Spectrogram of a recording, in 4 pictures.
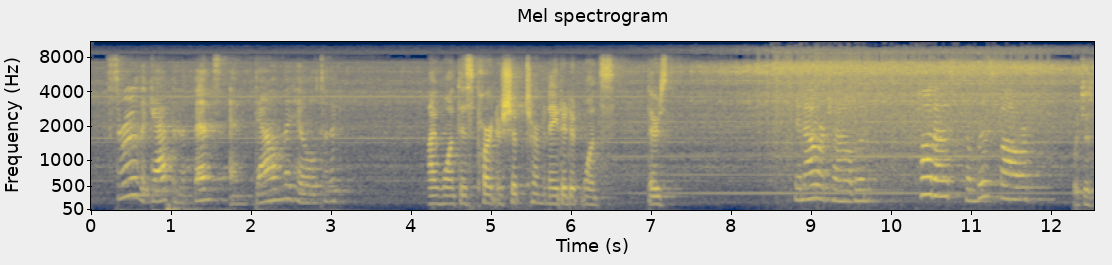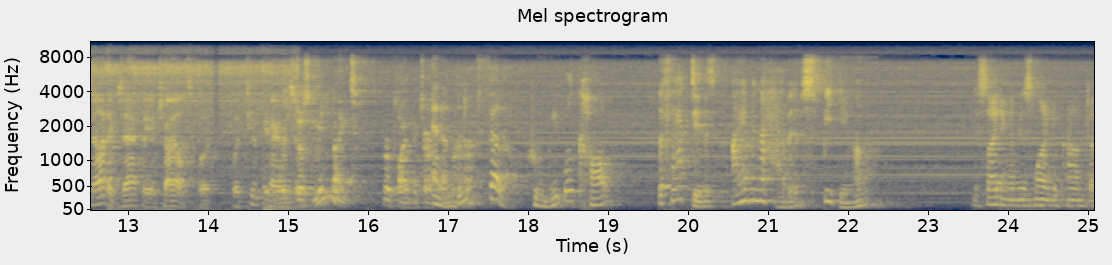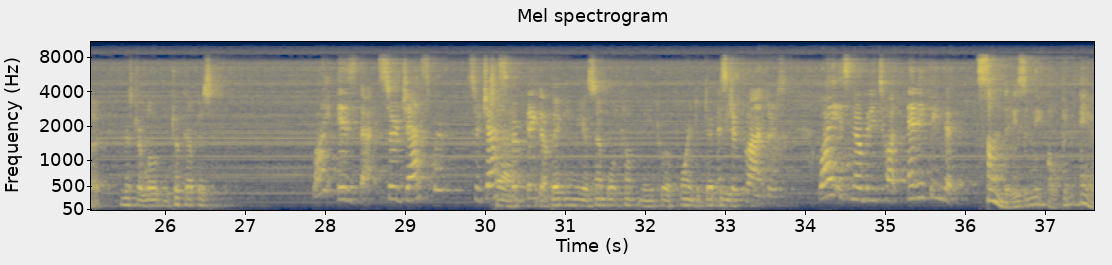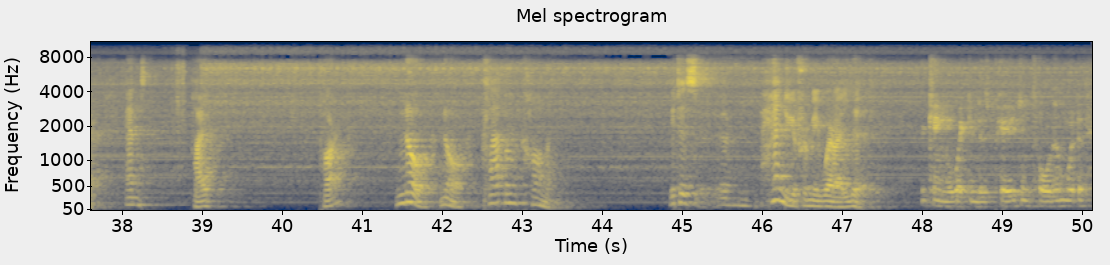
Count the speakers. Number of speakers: nine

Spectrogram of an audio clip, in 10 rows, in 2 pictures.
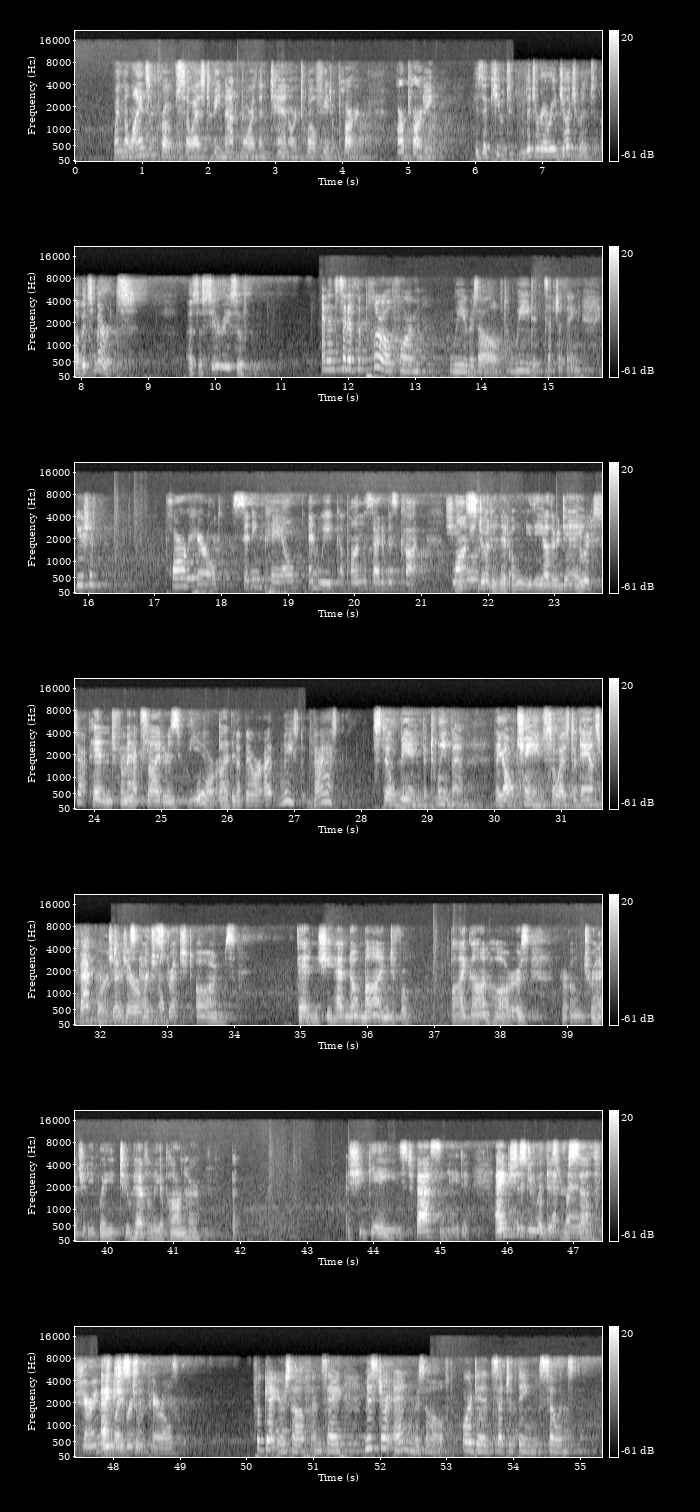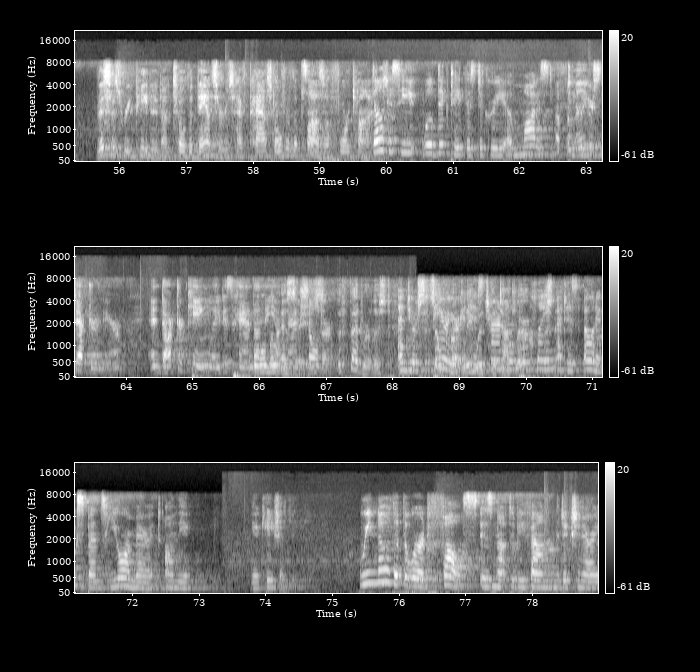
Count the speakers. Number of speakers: six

